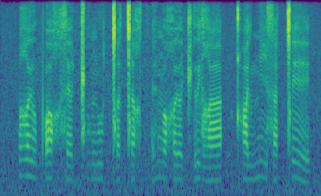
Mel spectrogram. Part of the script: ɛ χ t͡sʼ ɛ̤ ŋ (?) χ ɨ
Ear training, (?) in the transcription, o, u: o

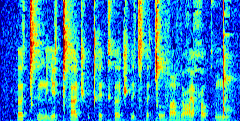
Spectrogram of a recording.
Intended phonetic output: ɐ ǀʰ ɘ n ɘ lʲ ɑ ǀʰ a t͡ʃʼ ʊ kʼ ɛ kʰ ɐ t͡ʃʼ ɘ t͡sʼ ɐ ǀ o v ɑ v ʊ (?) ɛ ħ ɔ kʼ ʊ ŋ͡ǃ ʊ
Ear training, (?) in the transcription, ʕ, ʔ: ʕ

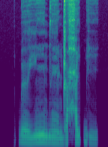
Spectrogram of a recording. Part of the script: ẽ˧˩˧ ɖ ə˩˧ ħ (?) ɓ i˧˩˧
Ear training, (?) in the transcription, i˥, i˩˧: i˥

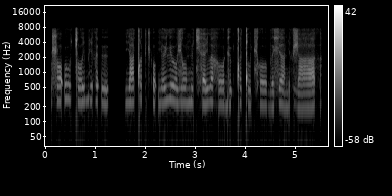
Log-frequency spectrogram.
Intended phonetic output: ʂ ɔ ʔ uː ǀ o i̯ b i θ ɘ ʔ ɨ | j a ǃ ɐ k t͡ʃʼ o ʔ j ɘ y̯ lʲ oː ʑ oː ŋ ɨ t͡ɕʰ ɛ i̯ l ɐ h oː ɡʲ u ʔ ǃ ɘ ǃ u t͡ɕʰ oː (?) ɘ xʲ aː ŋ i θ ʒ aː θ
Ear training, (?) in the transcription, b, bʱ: b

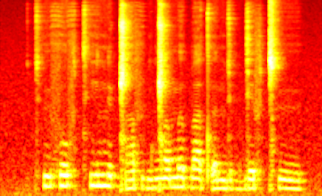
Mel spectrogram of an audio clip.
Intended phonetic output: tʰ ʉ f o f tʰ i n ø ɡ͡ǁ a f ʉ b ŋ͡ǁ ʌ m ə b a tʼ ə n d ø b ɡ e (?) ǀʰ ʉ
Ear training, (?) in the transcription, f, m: f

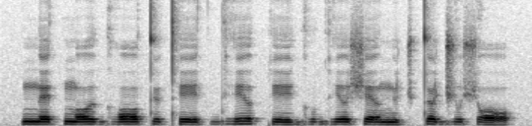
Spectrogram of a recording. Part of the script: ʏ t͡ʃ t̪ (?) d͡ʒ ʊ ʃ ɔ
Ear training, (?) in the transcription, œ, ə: œ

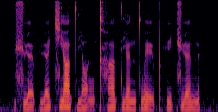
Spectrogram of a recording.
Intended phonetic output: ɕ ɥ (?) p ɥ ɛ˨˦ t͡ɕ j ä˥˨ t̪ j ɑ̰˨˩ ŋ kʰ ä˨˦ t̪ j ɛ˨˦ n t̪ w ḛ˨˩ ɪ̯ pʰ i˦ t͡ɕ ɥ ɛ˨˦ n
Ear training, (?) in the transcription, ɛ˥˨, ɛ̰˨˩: ɛ̰˨˩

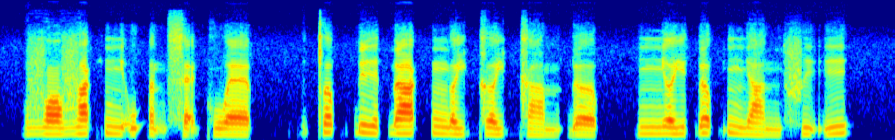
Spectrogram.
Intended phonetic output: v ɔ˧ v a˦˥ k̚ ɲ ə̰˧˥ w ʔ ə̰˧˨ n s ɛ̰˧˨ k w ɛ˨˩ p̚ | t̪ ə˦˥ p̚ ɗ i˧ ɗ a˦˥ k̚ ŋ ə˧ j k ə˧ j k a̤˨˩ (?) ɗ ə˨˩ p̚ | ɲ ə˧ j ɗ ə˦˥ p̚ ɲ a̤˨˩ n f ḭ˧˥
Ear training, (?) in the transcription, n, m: m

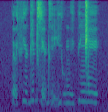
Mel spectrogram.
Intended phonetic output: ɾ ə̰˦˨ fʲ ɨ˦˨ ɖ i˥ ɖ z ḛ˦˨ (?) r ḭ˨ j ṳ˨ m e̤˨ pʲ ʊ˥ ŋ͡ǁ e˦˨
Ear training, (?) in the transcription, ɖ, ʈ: ɖ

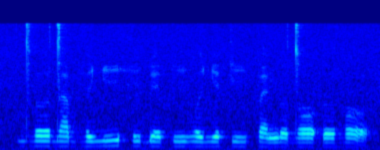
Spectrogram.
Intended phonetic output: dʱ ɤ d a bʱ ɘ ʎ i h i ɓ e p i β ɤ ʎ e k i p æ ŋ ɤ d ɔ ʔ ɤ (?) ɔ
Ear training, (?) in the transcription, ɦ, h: ɦ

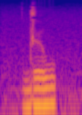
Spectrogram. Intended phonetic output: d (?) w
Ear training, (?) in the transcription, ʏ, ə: ə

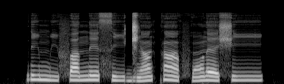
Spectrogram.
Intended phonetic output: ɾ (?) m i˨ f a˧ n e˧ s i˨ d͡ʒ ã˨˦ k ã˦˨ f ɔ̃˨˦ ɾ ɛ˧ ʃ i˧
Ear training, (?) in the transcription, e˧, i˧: i˧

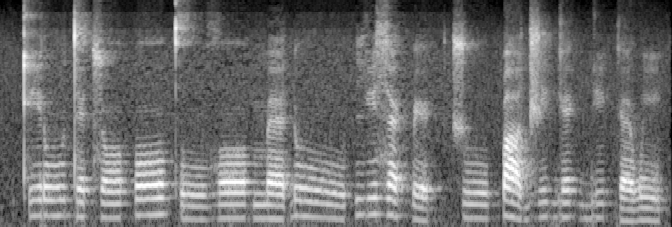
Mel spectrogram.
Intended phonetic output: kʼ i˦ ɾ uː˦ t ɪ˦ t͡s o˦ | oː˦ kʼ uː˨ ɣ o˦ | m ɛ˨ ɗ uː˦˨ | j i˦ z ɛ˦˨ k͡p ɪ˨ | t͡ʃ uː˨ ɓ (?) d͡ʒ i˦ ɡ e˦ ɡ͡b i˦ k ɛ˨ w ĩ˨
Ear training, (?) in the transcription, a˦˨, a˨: a˦˨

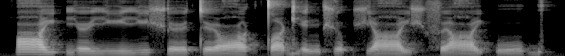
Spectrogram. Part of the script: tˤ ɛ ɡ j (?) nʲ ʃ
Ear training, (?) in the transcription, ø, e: e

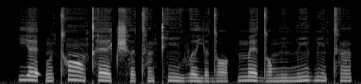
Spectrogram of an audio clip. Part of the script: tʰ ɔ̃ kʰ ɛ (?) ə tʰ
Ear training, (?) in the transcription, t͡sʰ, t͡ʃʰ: t͡ʃʰ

